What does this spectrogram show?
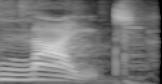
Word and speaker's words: knight: So here, the N's gonna tell the K to what? Hush, right? So parents, if you're going and you have a silent letter, see if this will help to signal them that it's hush, right? K doesn't say anything.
